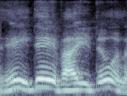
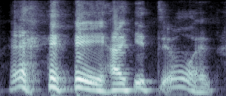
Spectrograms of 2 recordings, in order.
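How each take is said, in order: First: Friendly greeting. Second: High, loud greeting with a laugh; cheerful loud hello. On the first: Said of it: "he's like". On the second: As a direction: greet him loudly over your shoulder. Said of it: "I turn around and go". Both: Retold or imitated.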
